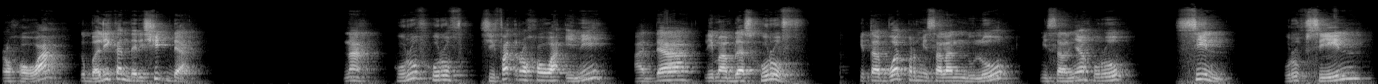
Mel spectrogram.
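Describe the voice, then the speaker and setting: A man's voice: high voice, a bit bright. Man teaching in an echoey room. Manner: patient, repeats points and models each sound aloud. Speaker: Quran recitation teacher. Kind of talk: explanatory religious lesson.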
